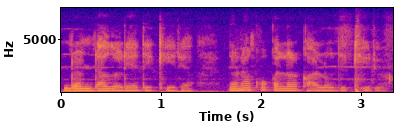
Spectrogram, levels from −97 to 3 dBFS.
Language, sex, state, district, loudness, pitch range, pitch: Rajasthani, female, Rajasthan, Nagaur, -21 LUFS, 145-185 Hz, 160 Hz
